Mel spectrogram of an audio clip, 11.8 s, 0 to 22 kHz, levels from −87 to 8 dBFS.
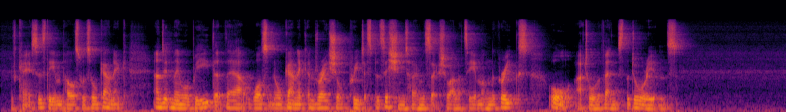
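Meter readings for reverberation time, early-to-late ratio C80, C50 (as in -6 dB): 0.65 s, 14.0 dB, 11.0 dB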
